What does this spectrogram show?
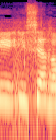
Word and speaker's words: Ishaka: Ah ok Ishaka. Ishaka tere kanan to ga Ishaka no Isha comme le chat Isha.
